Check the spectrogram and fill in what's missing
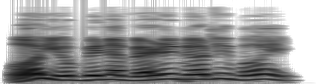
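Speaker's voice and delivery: high, loud mock Indian accent; mock Indian cop. Imagined Indian cop scolding a driver, mock Indian accent. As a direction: put on an Indian accent for a pretend copper. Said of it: "I'm not gonna deal well with the first Indian copper".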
